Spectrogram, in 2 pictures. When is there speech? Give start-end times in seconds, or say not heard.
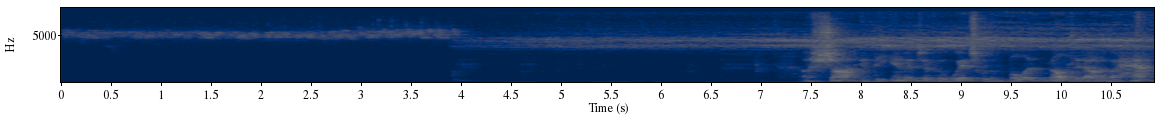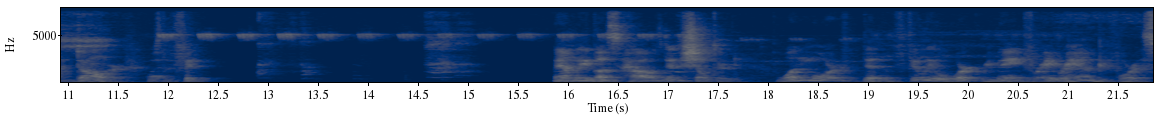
7.2-12.2, 15.8-21.8.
